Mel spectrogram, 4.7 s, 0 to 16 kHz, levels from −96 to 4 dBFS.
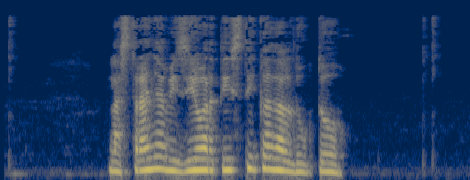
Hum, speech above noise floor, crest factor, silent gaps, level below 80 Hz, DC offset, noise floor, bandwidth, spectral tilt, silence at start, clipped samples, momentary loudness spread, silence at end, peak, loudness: none; 50 dB; 18 dB; none; -60 dBFS; under 0.1%; -72 dBFS; 11.5 kHz; -6 dB/octave; 1.1 s; under 0.1%; 9 LU; 1.3 s; -6 dBFS; -22 LUFS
